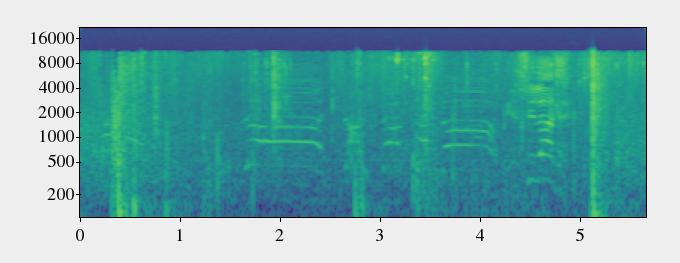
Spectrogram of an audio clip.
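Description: Gunshots crack loudly, several times with pauses between them.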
